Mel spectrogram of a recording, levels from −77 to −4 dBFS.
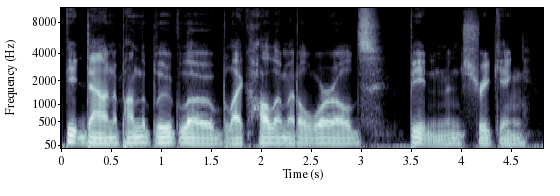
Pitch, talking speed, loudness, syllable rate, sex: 85 Hz, 160 wpm, -19 LUFS, 4.3 syllables/s, male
